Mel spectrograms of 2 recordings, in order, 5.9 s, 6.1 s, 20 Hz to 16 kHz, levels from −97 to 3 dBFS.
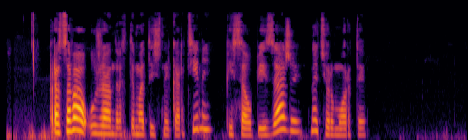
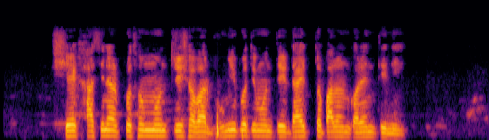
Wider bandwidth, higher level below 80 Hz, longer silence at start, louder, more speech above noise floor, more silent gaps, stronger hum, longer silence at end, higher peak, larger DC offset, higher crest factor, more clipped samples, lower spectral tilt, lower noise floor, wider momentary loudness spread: first, 11.5 kHz vs 7 kHz; second, -66 dBFS vs -58 dBFS; second, 0.1 s vs 0.7 s; second, -24 LUFS vs -17 LUFS; about the same, 52 dB vs 49 dB; neither; neither; first, 1.3 s vs 1.05 s; about the same, -2 dBFS vs -2 dBFS; neither; first, 22 dB vs 16 dB; neither; second, -5 dB/octave vs -7 dB/octave; first, -75 dBFS vs -65 dBFS; first, 21 LU vs 4 LU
